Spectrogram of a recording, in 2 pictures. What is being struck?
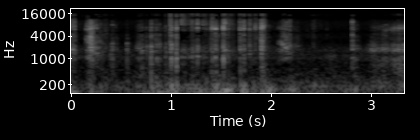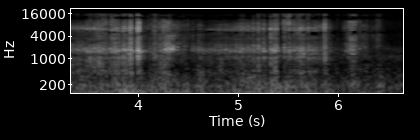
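Bar of soap scraped with a knife blade.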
